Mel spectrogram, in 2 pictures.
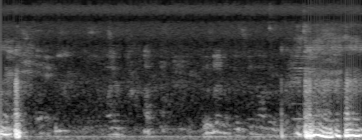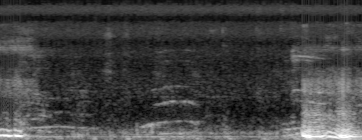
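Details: A sleeping dog gives low, rumbling snores with faint squeaky whistles between them in a quiet room; dog snoring.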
